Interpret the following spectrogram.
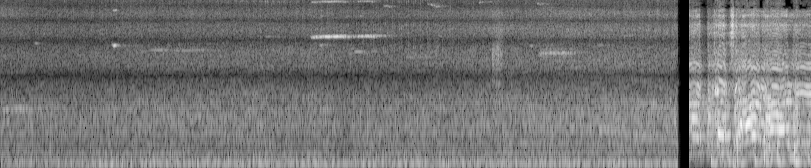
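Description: A procession of motorcycles and scooters riding past, their engines running steadily. Nearly seven seconds in the sound cuts off abruptly and a loud song with music begins.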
